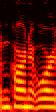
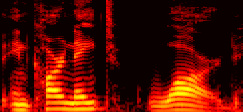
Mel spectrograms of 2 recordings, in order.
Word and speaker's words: Incarnate Word: was like I didn't say anything nice about Incarnate Word I simply pronounced the name Incarnate Word correctly so we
